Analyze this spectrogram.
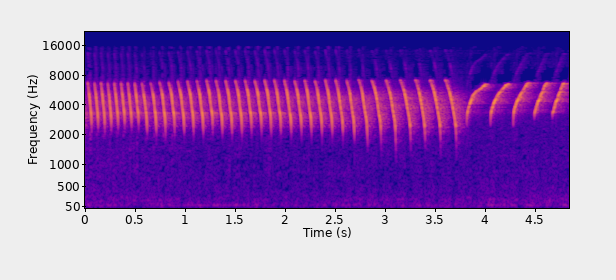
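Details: Belgian canary training song: a long series of quick falling whistled notes slowing gradually, changing near the end to rising, upswept notes.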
